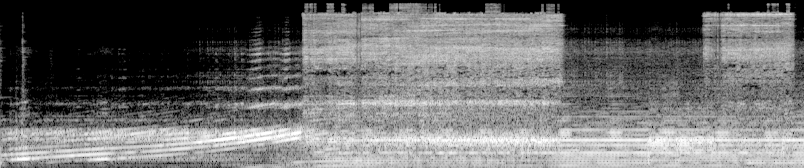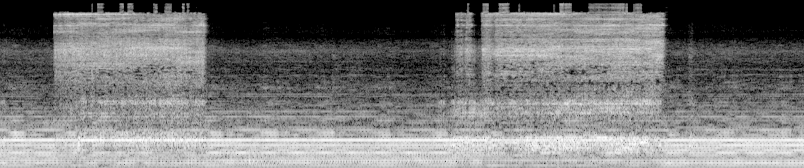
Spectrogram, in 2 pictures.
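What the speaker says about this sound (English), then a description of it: "So let's see if I can do a little grinding and see if I can take some of the teeth off of here." Steady, loud grinding drone as teeth are ground off on the coarse side of a powered sharpener, spinning up at the start and holding a sustained whine with brief rougher passes, no talking.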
